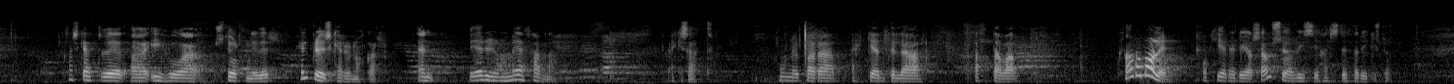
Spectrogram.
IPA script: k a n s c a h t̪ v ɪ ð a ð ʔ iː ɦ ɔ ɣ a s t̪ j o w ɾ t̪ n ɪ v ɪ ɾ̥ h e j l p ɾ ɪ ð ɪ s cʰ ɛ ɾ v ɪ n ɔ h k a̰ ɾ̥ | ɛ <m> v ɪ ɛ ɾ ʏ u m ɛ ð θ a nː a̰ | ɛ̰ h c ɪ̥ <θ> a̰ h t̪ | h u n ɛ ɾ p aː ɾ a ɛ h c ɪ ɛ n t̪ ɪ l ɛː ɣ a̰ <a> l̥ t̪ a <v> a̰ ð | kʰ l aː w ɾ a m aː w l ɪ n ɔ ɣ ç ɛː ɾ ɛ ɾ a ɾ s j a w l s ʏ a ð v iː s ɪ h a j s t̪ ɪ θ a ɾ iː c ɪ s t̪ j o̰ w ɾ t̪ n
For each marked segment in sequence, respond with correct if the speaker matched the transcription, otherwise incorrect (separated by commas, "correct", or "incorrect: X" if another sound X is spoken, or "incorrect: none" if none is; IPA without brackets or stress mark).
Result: incorrect: n, incorrect: s, correct, correct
